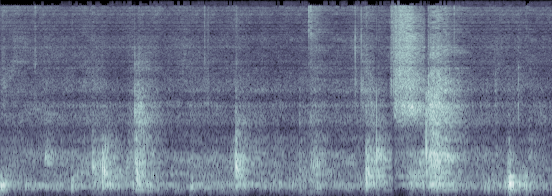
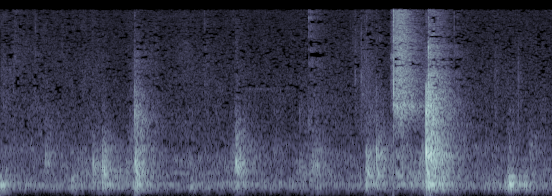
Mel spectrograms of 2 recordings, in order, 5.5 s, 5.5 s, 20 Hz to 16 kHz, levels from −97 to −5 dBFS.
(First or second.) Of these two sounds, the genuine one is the second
